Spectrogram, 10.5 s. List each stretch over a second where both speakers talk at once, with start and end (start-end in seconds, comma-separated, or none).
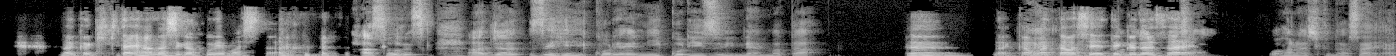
7.7-9.0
